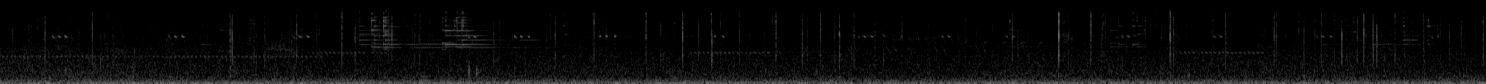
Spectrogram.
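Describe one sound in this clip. A small fire crackles and pops softly.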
